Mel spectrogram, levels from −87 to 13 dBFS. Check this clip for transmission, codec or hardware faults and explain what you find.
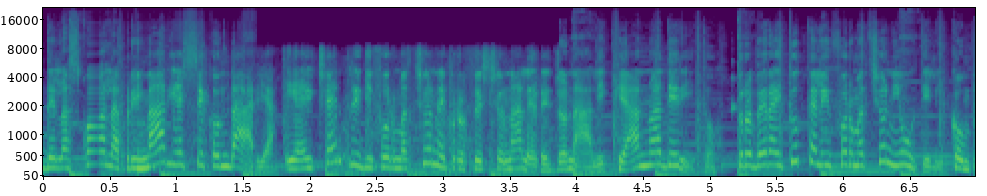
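Four kinds of transmission fault are audible, all network and codec related, with no sign of hardware trouble.

A short stall from a late packet at 0.35–0.43 s: the jitter buffer ran empty, so about 59 ms of the last sound is held, then playback resumes intact.

Short concealed packet loss at 0.61–0.74 s and 0.68–0.72 s: roughly 20 ms went missing each time, and the extrapolated fill gives a brief smear or wobble.

A call bitrate drop at 0.97–3.94 s: the encoder fell from 64 to 10 kbps and bandwidth narrowed from 20 kHz to 8 kHz, so the sound turns muffled and coarse.

A jitter buffer speed-up at 6.18–6.96 s: around 50 ms of pitch periods were trimmed to reduce delay, so the audio plays about 6% faster at unchanged pitch.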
